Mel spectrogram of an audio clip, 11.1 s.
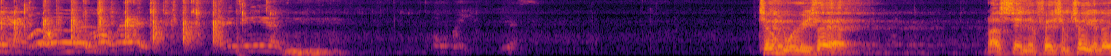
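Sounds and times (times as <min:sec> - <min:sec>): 
audience hand clapping: 0:00.0 - 0:02.8
speech: 0:07.6 - 0:08.6, 0:09.9 - 0:11.1.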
